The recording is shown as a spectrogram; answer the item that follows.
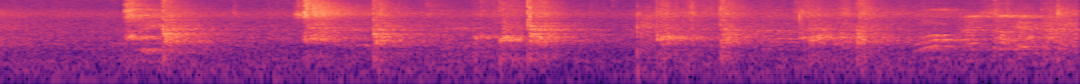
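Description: One-wall handball rally: a small rubber ball is slapped by hand and hits the wall and court in a string of sharp smacks, several in quick succession, with voices in the background.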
